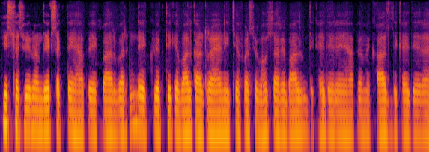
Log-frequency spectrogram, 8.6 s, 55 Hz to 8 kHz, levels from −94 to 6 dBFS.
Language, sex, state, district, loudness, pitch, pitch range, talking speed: Hindi, male, Bihar, Darbhanga, -19 LUFS, 105 Hz, 100-110 Hz, 235 wpm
